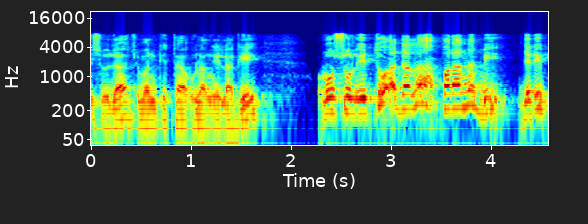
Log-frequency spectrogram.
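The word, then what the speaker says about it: رُسُل: Ar-rusulu, rusul kita bacanya, rusul pendek.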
